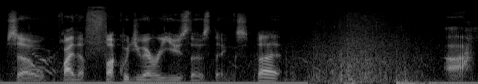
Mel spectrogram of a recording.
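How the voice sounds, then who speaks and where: A young man giving relaxed, casual commentary over a game, swearing freely and laughing often. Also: lowish voice, takes it slowly, vocal fry. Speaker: let's play commentator. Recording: game gunfire noise behind. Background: game gunfire and ambience.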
